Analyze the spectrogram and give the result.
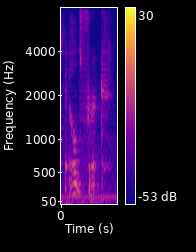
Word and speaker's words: Eldfrick: Eldfrick. A lot of people mispronounce like Eldfrid. It's like, dude, if you literally, what? It's not that hard.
